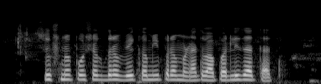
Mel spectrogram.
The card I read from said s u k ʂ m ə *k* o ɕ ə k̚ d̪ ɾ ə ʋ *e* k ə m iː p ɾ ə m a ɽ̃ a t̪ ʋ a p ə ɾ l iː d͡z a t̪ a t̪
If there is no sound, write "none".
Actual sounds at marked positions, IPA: p, e

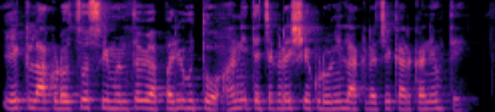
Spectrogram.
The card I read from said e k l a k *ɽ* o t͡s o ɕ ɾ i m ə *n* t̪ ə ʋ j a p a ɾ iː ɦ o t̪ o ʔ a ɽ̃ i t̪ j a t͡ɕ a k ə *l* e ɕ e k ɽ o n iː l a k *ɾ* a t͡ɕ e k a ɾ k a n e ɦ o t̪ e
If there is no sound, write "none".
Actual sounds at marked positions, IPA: ɽ, n, ɽ, ɽ

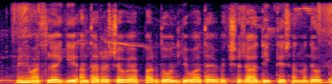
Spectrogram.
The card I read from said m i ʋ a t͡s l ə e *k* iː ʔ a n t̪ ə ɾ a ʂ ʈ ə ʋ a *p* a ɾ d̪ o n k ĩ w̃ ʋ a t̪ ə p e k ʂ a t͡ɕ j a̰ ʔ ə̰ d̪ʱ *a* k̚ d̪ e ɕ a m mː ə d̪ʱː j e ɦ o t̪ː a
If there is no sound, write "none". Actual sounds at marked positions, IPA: k, p, i

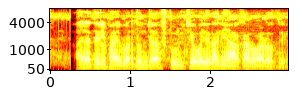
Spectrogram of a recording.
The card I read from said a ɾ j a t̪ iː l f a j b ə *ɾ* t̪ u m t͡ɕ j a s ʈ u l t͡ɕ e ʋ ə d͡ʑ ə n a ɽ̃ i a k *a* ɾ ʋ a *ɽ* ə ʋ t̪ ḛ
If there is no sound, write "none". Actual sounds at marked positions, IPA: ɾ, a, ɽ

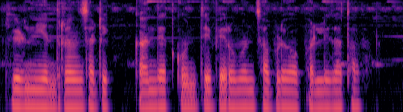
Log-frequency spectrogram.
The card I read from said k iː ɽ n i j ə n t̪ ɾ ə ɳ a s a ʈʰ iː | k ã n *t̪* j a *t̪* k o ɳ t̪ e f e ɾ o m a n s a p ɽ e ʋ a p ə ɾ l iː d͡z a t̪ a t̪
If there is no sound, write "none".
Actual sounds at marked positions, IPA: d̪, t̪

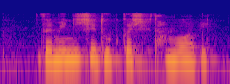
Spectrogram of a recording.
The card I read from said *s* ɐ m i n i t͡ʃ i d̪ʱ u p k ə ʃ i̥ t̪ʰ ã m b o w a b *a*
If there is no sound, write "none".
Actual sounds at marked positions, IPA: z, i

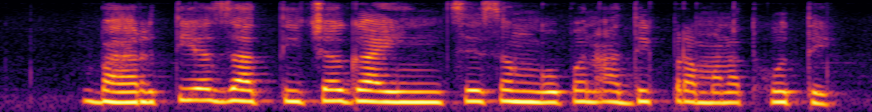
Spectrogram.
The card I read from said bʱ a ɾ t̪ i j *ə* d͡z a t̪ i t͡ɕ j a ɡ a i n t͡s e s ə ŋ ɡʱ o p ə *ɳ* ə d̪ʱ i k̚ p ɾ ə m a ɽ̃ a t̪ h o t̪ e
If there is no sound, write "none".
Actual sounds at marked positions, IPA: ə, n

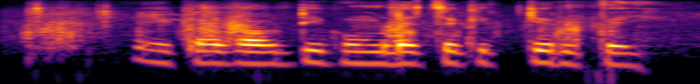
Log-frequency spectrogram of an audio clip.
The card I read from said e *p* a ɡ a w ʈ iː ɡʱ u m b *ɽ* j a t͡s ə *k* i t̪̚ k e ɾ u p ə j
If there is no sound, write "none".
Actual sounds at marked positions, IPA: k, ɽ, k

